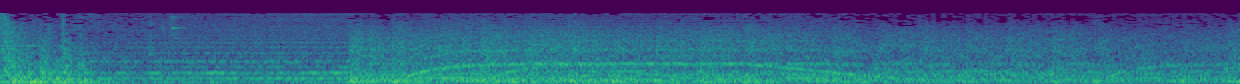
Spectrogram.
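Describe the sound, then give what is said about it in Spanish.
A garage door lowers onto the trunk of a car parked inside. A steady mechanical rumble carries a whining motor tone throughout, with no voices. “Llega, espera a que se abra por completo y pasa. La puerta se baja y da al maletero del coche.”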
